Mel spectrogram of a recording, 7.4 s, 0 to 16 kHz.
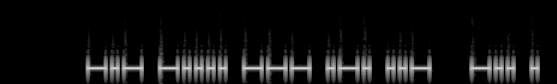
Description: Morse code, heard as a keyed tone, about 15 wpm, 700 Hz. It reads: K6ORU DE
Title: USA Callsign DE Callsign - 5 Characters - 15wpm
